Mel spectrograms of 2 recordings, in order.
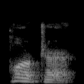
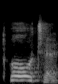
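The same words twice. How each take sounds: First: It is said in an American accent. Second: It is said in a British accent.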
